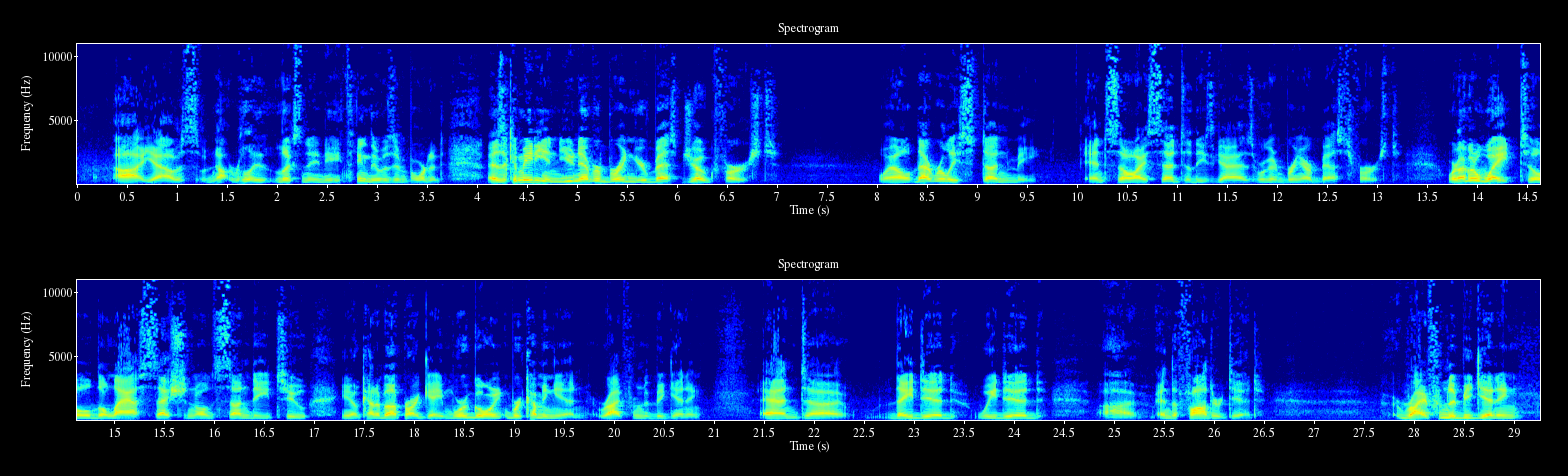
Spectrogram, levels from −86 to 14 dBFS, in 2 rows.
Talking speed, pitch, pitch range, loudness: 170 wpm, 110 Hz, 105-120 Hz, -26 LUFS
